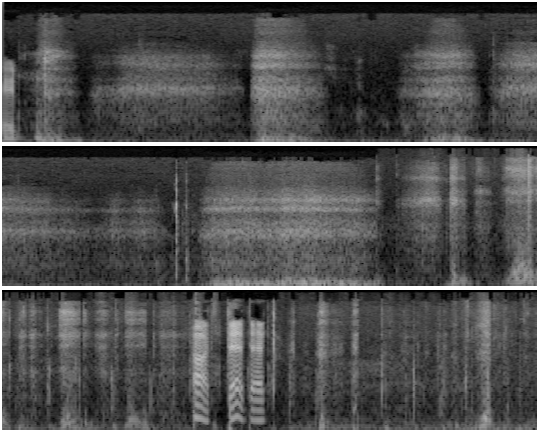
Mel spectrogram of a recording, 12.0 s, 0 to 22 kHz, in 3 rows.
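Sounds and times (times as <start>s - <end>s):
person breathing hard: 0.3s - 9.4s.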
